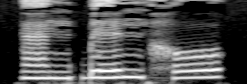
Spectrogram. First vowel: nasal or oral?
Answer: nasal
